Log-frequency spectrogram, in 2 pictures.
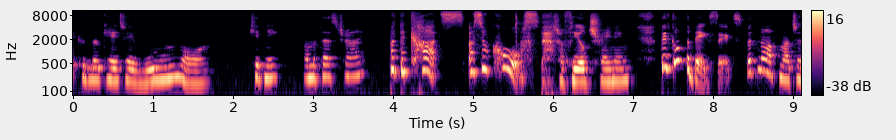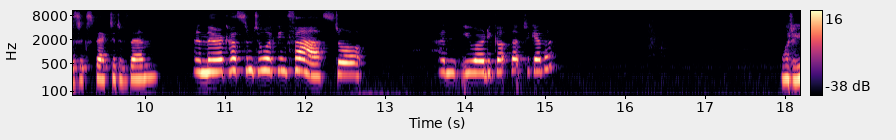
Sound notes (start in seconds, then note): none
